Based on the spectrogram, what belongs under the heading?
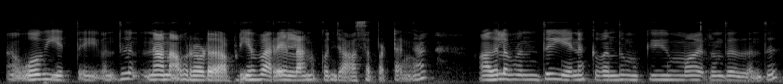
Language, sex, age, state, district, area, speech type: Tamil, female, 45-60, Tamil Nadu, Tiruppur, rural, spontaneous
